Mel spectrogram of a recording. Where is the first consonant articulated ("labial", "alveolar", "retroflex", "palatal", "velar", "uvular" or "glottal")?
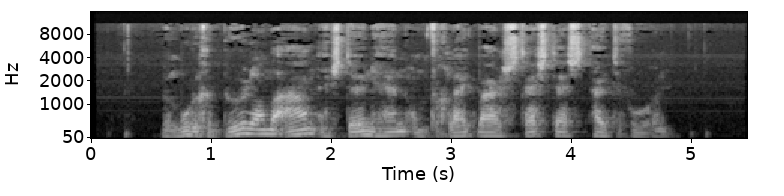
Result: labial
